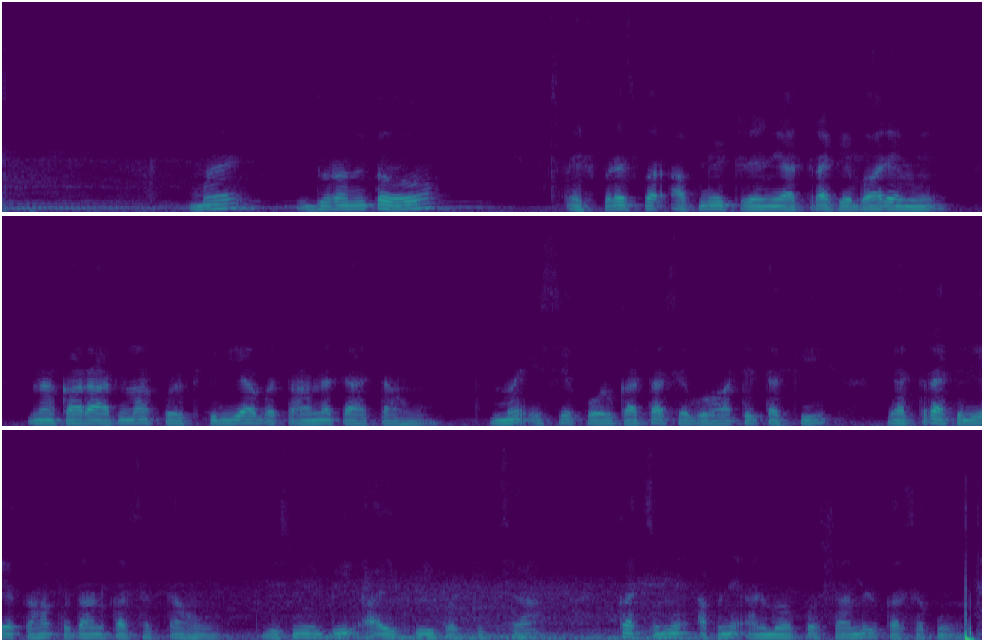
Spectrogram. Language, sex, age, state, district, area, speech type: Hindi, male, 60+, Uttar Pradesh, Ayodhya, urban, read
